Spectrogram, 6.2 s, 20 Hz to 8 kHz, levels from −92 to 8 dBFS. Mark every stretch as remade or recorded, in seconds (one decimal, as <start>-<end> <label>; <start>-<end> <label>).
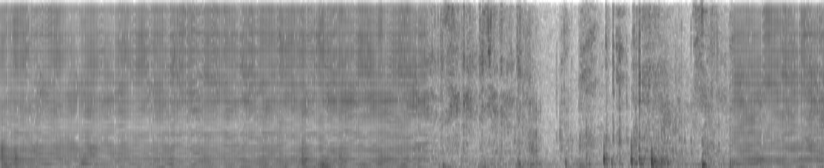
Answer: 0.0-3.2 remade; 3.2-5.5 recorded; 5.5-6.2 remade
